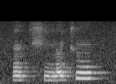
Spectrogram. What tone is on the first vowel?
low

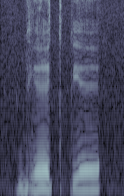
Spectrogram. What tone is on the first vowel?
rising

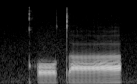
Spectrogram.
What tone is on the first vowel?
low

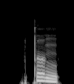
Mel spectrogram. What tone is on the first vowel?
falling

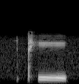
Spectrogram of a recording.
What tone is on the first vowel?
low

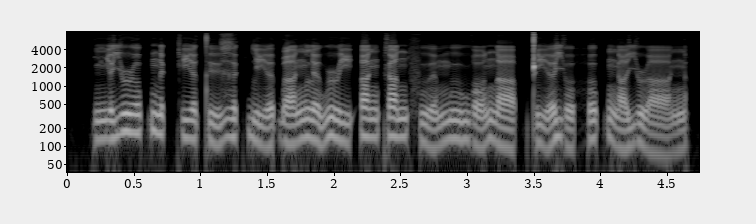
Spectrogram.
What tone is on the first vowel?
rising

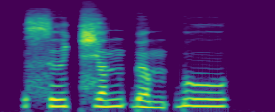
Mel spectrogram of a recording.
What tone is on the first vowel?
rising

